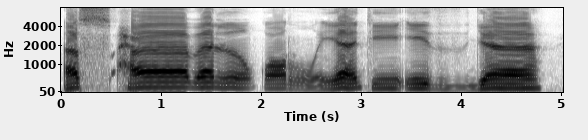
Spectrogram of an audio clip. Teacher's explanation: Yaitu ketika adanya huruf ra berharokat fathah salah satunya, berharokat dhammah, kemudian atau huruf ra yang dia sukun didahului dengan fathah sebagaimana fal qaryah. Maka ra-nya tebal, jangan qaryah tapi qaryah. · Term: ro tafkhim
